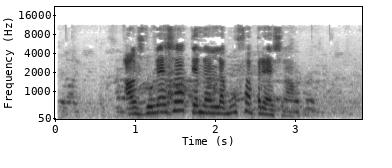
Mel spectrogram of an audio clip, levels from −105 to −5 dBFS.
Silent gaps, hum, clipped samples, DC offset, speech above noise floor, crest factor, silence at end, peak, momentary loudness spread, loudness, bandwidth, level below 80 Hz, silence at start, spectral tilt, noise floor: none; none; under 0.1%; under 0.1%; 29 dB; 20 dB; 0.55 s; 0 dBFS; 21 LU; -18 LUFS; 11.5 kHz; -64 dBFS; 0.05 s; -2 dB/octave; -49 dBFS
